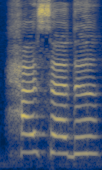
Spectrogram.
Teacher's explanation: اور وقفاً کے بعد جب ہم پڑھیں گے حسد تو دال کے اوپر ہم نے قلقلہ کرنا ہے، کیونکہ دال حروف قلقلہ میں سے ہیں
